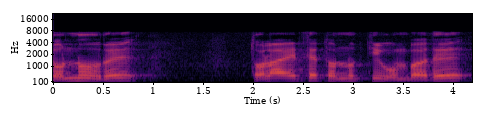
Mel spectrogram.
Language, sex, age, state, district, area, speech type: Tamil, male, 60+, Tamil Nadu, Dharmapuri, rural, spontaneous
